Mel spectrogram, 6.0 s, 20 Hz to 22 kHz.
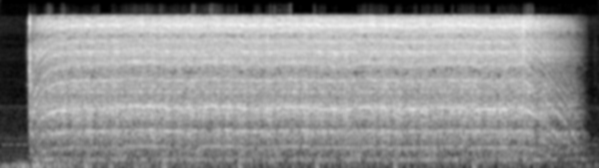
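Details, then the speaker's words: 1993 Jeep Cherokee on booster pack: starter spins steadily about four beats a second for five seconds, never catches; compression test reads under 50, major low-compression problem, cause unknown. "Less than 50. So, we've got a major problem that, I don't know."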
